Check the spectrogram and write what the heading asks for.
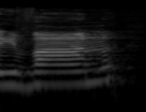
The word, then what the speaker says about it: Ivan: Is it Ivan or Ivonne? Because you know I'm Bulgarian, Robbie, and Ivonne is my cousin's name. Oh, okay. Pronounced Ivan, not Ivan, so Bulgarians would call it Ivonne.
